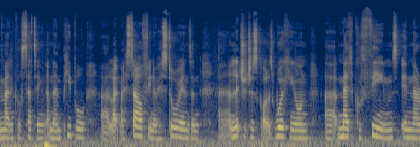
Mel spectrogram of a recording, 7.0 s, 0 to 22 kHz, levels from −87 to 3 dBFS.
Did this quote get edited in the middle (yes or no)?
no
